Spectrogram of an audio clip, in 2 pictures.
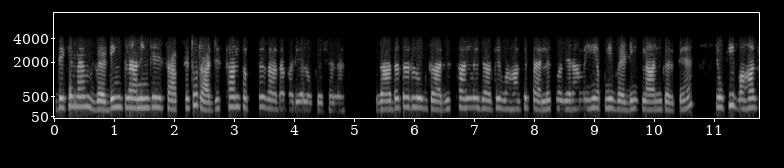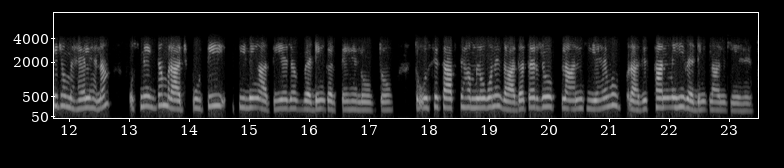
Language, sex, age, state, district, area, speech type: Hindi, female, 30-45, Rajasthan, Jaipur, urban, conversation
